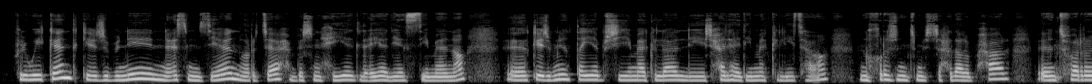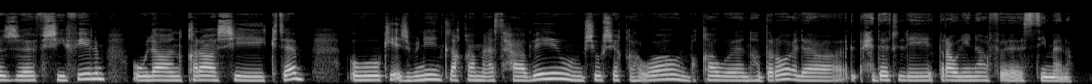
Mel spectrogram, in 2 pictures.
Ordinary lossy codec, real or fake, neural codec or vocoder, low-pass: none; real; none; none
